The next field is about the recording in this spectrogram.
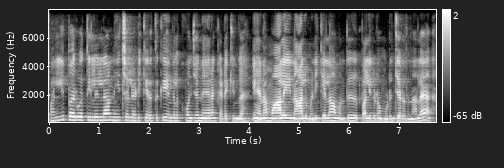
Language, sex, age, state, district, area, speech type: Tamil, female, 60+, Tamil Nadu, Tiruchirappalli, rural, spontaneous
